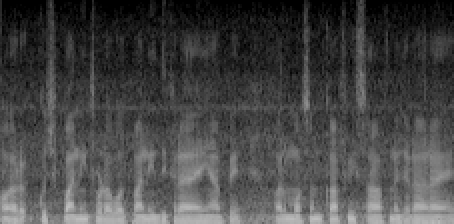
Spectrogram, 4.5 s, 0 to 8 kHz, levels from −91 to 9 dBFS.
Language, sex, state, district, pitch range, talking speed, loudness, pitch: Hindi, male, Bihar, Begusarai, 105-110 Hz, 250 wpm, -22 LUFS, 105 Hz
